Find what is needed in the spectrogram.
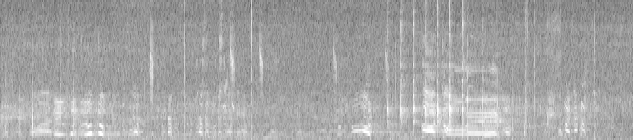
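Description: Footballers' shouts and calls carrying across an open pitch during play, including one long held shout about nine seconds in, with a few sharp knocks from the ball being kicked.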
